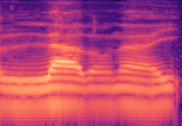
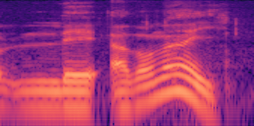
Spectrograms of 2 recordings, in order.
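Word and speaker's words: לאדני: pero en este caso se pronuncia la Adonai y no le adonay Okay ahora vamos con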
